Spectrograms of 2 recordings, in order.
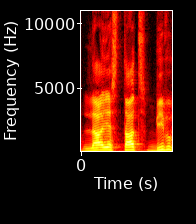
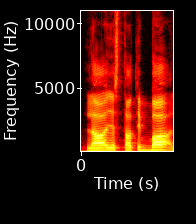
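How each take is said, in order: First: The two like consonants are pronounced separately. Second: The two like consonants are merged into one.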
